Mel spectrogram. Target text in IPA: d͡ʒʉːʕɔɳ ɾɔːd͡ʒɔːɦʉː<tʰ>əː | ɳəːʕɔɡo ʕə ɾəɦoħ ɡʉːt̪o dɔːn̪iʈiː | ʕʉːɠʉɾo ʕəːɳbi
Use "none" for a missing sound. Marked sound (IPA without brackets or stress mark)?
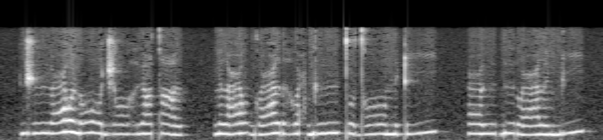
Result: tˤ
